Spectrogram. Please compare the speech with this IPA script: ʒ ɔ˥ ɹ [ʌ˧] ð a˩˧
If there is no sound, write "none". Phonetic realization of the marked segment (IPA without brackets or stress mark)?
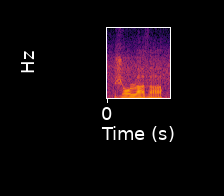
a˧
